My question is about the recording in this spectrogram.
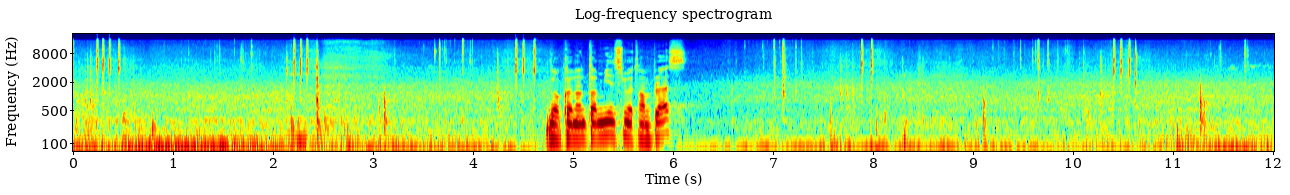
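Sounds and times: torque wrench clicks: 0:00.2 - 0:00.6, 0:01.4 - 0:02.6, 0:03.6 - 0:04.8, 0:09.4 - 0:10.8.

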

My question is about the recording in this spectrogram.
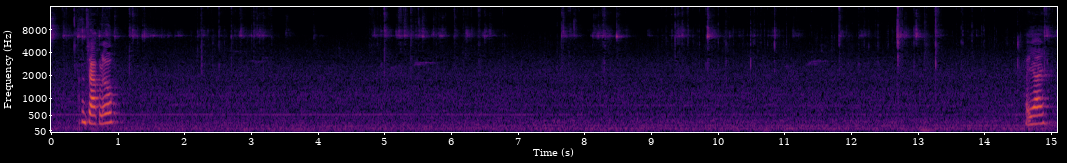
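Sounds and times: light clicks and ticks on tile: 0:09.3 - 0:14.7.

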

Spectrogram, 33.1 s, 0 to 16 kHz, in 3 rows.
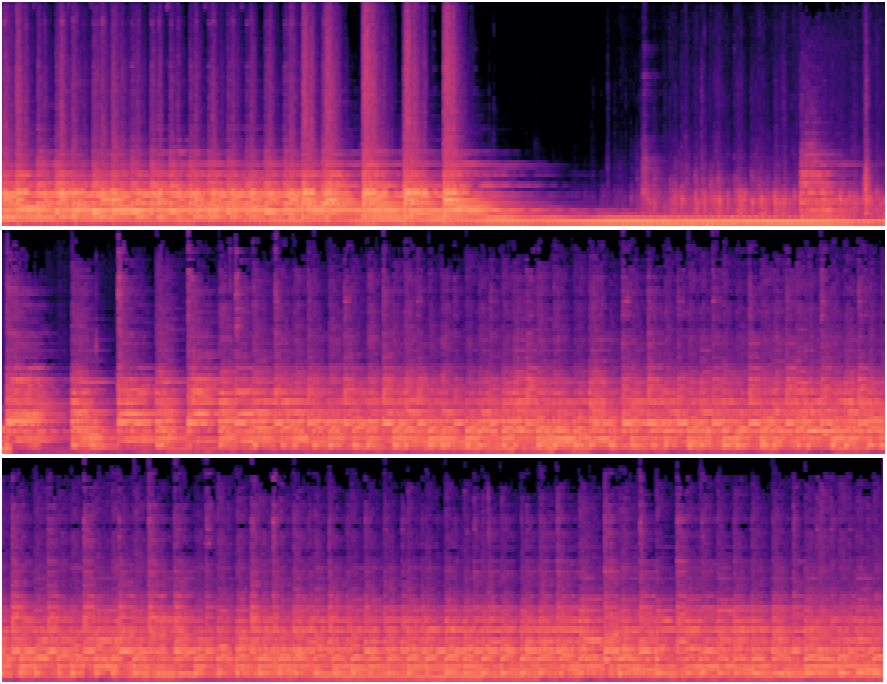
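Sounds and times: church bells pealing: 0:00.0 - 0:33.0.

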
